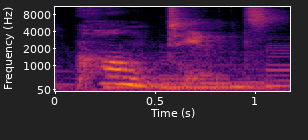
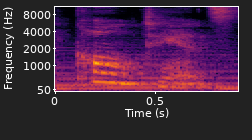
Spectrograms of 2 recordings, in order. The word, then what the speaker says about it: content: content content okay so we stress on the second syllable as an adjective so I feel content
